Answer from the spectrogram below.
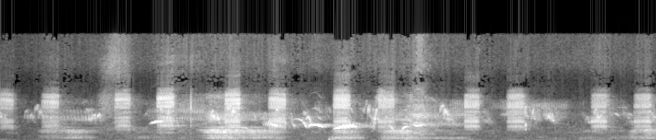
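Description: A migratory Hebridean bird, a kind once found right across the UK, calls repeatedly in bursts of harsh, rasping chatter mixed with thin whistles, steady, over a backdrop of other birds and insect-like buzzing.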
